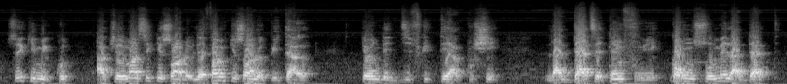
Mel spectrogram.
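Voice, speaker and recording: A man's voice: mid-range voice, a little fast, a little mellow, rough recording. A man, an imam speaking earnestly and preachily in a studio debate, repeating phrases for emphasis. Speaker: imam, panel guest.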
